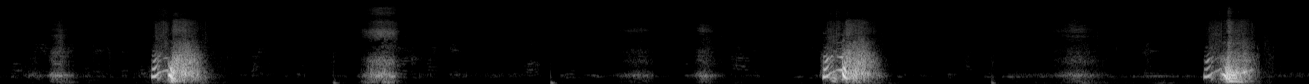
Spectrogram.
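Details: Four powerful, wet cold sneezes, some muffled, with soft sniffs and breaths between them; sneezing with a cold.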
